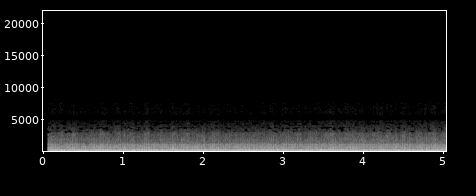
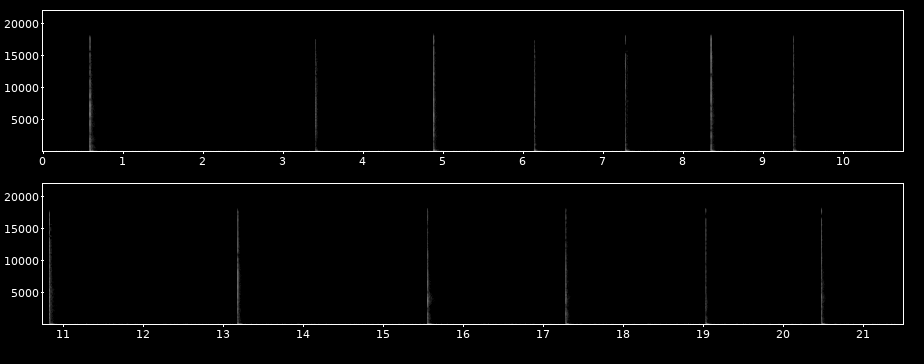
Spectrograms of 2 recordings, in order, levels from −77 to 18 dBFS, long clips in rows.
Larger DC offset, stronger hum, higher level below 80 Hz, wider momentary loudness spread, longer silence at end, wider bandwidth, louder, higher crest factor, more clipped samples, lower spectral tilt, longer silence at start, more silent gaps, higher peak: neither; neither; first, -28 dBFS vs -64 dBFS; second, 1 LU vs 12 LU; second, 0 s vs 1 s; second, 3.8 kHz vs 16 kHz; first, -12 LUFS vs -42 LUFS; second, 12 dB vs 46 dB; neither; first, -11.5 dB/octave vs -1 dB/octave; second, 0.05 s vs 0.55 s; neither; first, 0 dBFS vs -4 dBFS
